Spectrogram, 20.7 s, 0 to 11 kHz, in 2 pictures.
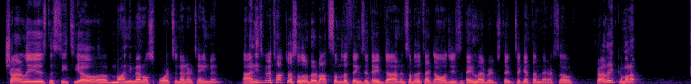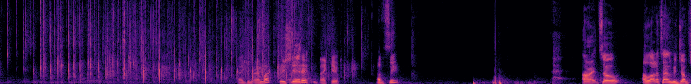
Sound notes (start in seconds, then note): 8.0 applause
